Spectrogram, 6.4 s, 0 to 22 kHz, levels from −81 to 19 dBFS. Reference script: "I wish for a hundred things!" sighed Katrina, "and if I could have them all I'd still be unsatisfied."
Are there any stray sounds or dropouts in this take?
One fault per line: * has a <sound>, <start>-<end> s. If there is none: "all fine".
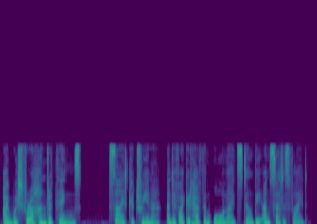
all fine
